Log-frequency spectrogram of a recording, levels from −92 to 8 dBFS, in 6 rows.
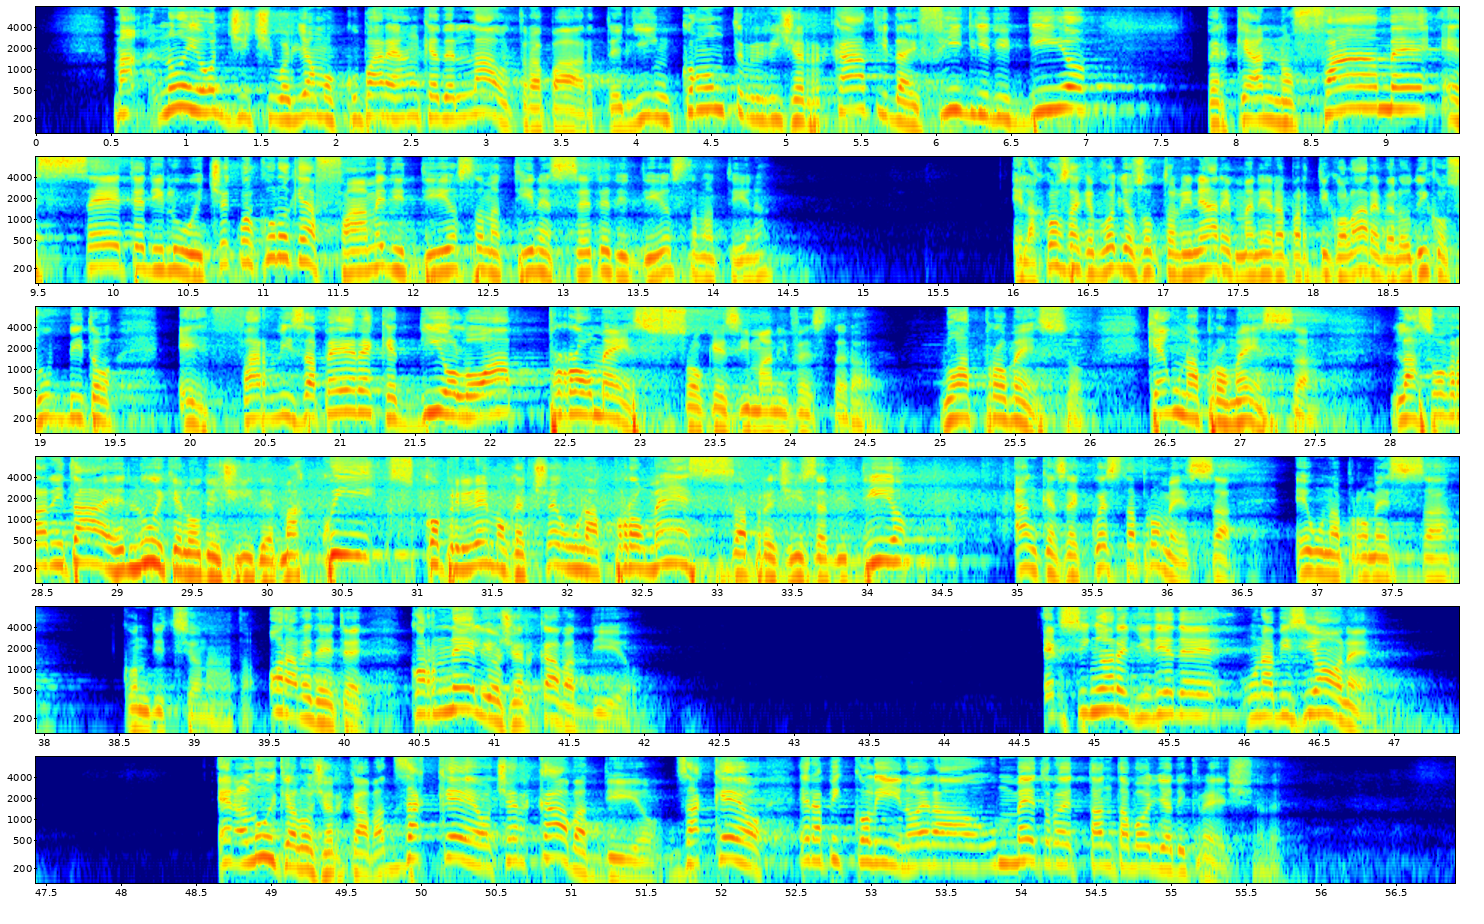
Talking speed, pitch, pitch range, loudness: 130 wpm, 195 Hz, 155-235 Hz, -18 LUFS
